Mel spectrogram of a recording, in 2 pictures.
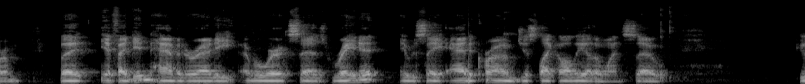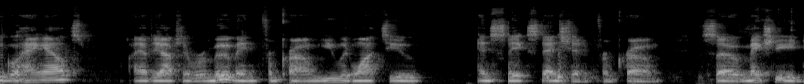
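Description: Damaged data in the compressed stream causes short blips at 4.69 s, 8.06 to 8.08 s and 13.14 s. Corrupt frames are misread until the decoder resyncs.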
